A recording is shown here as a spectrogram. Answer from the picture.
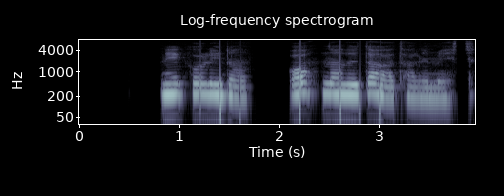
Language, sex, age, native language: Icelandic, female, 13, Icelandic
